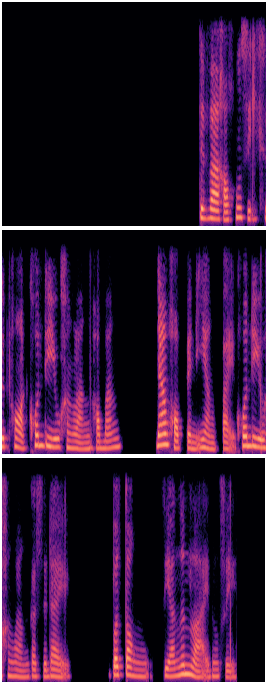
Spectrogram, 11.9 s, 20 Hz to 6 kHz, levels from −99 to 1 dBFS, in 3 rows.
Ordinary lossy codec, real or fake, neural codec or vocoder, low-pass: none; fake; codec, 16 kHz in and 24 kHz out, 1 kbps, XY-Tokenizer; 5.4 kHz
